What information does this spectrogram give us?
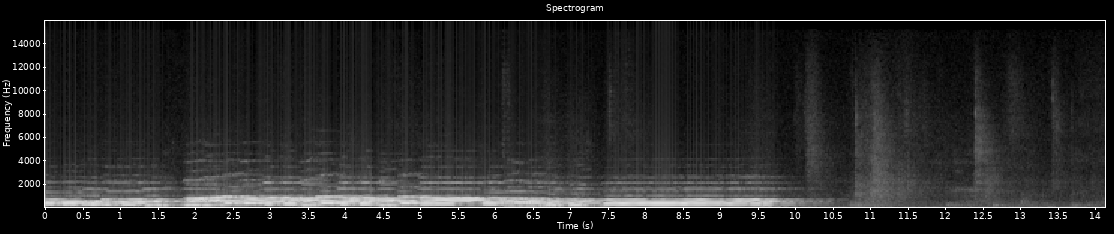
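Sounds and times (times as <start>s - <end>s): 
gemshorn playing: 0.0s - 10.6s.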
